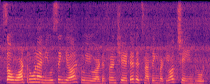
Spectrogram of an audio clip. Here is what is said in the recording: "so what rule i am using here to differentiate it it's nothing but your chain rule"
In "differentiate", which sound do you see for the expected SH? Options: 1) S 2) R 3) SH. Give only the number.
3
